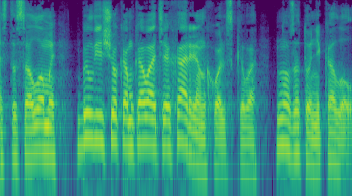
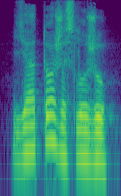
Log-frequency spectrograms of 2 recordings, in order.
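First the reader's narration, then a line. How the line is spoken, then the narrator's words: Muttering. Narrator (Russian): пробормотала она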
